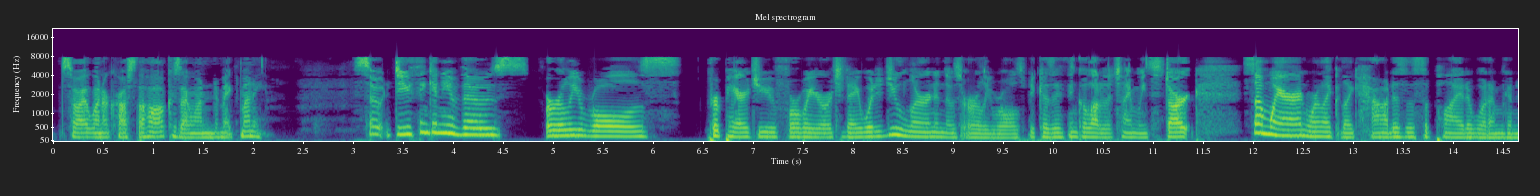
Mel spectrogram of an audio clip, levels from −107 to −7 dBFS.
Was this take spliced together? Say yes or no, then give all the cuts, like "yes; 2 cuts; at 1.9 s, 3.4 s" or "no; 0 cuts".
yes; 1 cut; at 12.9 s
